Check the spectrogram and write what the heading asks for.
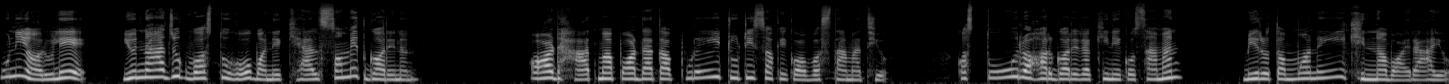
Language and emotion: Nepali, sad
